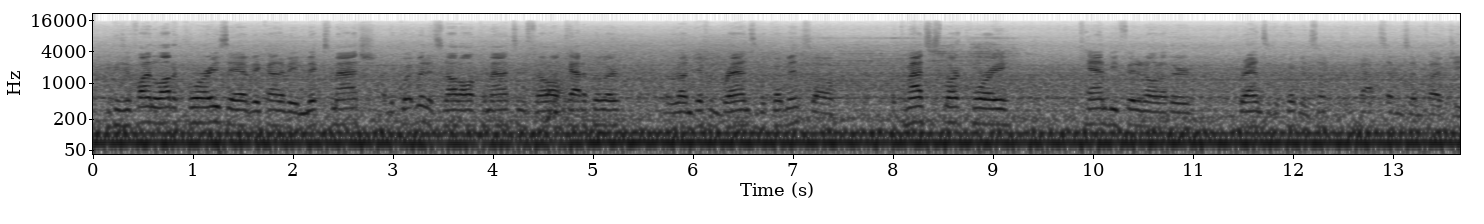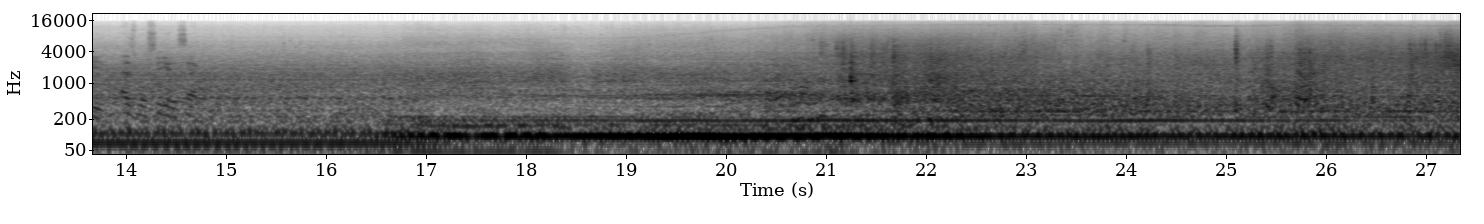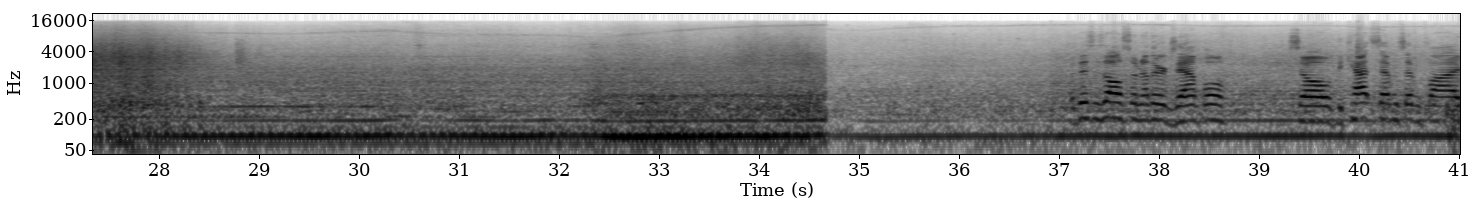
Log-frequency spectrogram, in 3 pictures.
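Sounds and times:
heavy diesel engines running: 0:00.0 - 0:41.0
rock pouring into truck: 0:20.5 - 0:29.2.

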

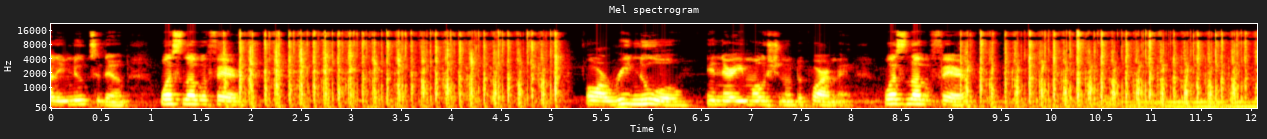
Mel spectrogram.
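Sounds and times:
cards being shuffled: 0:01.7 - 0:05.2, 0:09.1 - 0:12.0.

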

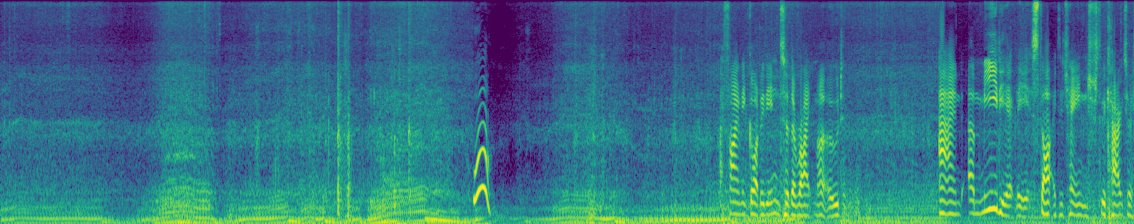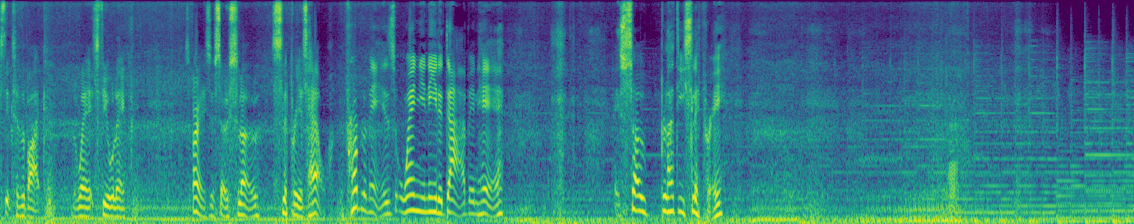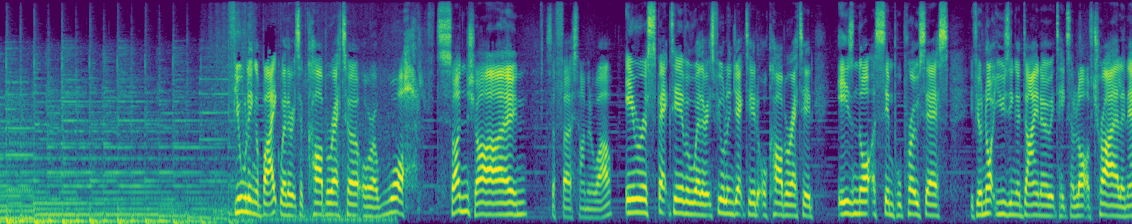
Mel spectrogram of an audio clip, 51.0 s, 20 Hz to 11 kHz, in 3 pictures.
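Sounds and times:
motorcycle engine revving: 0:00.0 - 0:32.9.

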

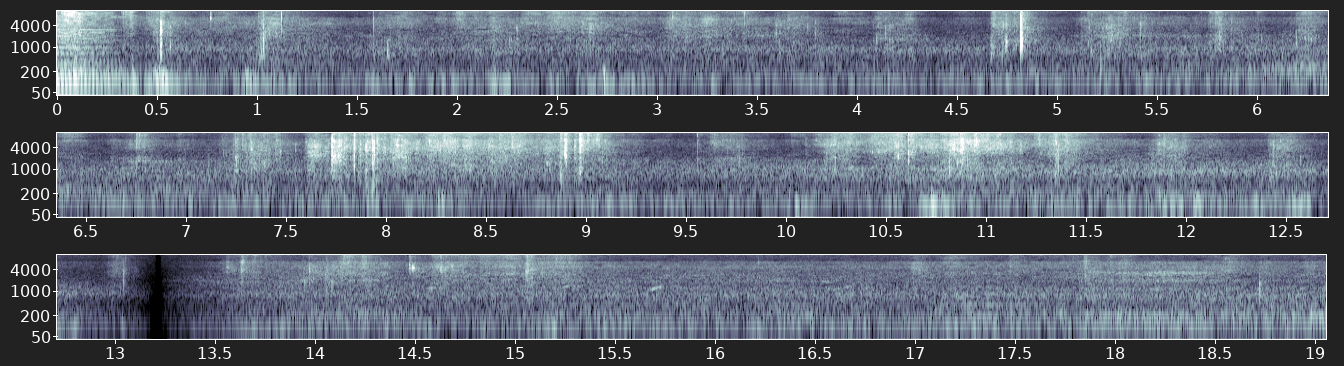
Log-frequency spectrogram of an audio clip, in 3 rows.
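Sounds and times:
footsteps on dirt path: 0:00.0 - 0:15.4.

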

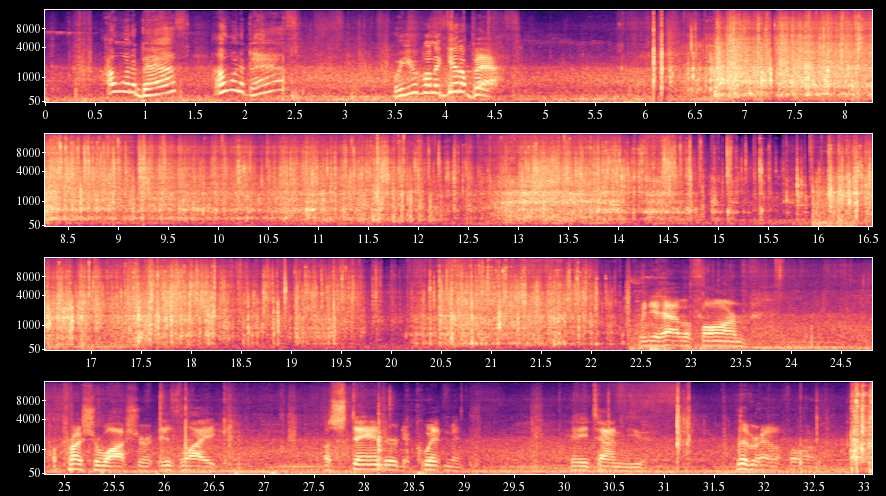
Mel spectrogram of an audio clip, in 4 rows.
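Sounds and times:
small rocks clattering on wire mesh: 0:06.1 - 0:22.7.

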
